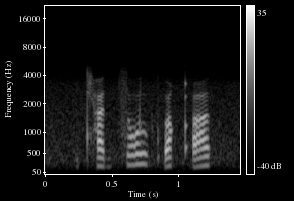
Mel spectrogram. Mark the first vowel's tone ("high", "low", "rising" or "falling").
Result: low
